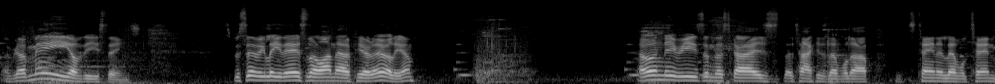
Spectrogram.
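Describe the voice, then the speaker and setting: A man with a fairly high voice talks casually through a game as he streams. He rambles, corrects himself and drops into muttered asides. The audio carries faint noise and clicking. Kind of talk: casual gameplay commentary.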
